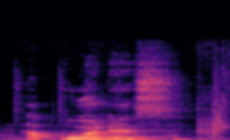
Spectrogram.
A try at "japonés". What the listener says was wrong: You think you pronounce the J in Spanish? Japonés. Japonés.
